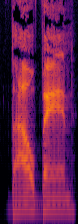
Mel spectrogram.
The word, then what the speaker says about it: Boban: Yeah, it's pronounced Boban Marjanovic. – It is not. – That's what it says. Bowban. Boban Marjanovic.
